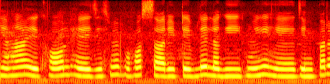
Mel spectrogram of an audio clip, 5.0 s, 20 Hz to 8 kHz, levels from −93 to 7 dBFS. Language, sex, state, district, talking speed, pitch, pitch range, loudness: Hindi, female, Bihar, West Champaran, 155 wpm, 225 Hz, 215-245 Hz, -15 LUFS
